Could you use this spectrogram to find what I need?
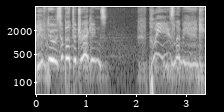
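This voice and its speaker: This put-on character voice has an extremely high pitch. The pace is moderate. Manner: panting, urgent, pleading.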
